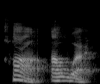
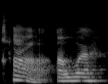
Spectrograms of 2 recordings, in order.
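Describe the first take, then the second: First: The high tone falls in pitch. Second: The same.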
